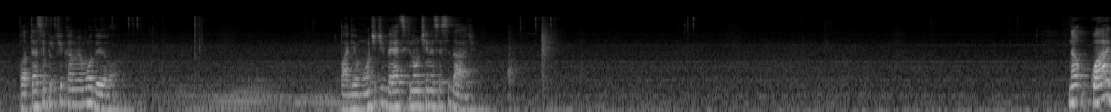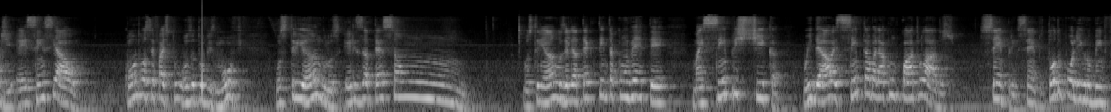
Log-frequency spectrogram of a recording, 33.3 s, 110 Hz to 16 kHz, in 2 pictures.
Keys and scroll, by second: 2.8 ctrl+BackSpace.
